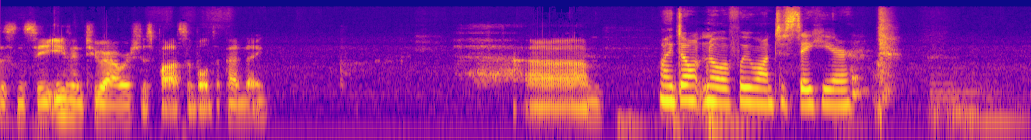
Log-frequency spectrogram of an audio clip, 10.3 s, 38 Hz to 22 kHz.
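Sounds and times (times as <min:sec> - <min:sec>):
speech: 0:00.0 - 0:02.8, 0:05.2 - 0:09.4
sneeze: 0:08.7 - 0:09.1.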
